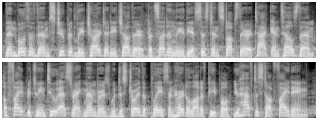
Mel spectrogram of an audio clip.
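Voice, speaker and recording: A man narrates an anime story recap with an excited, dramatic push. His voice sits a little high for a man. Soft music runs under the voice-over. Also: a little fast, hardly any pauses.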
